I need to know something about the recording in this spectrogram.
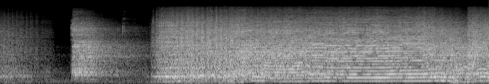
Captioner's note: chainsaws buzzing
